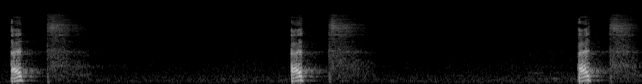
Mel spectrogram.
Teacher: لا بد من أن طرف اللسان يقرع مخرج التاء، ويتبع ذلك نفس يجري ويخرج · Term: حرف التاء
